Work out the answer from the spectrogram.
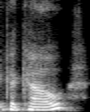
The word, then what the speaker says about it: cacao: So since then, English people say cocoa, Spanish and the rest of the world say cacao.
